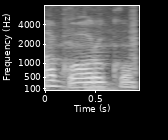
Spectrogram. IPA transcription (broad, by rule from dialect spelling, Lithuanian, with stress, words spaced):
ɐˈɡʊrkʊ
